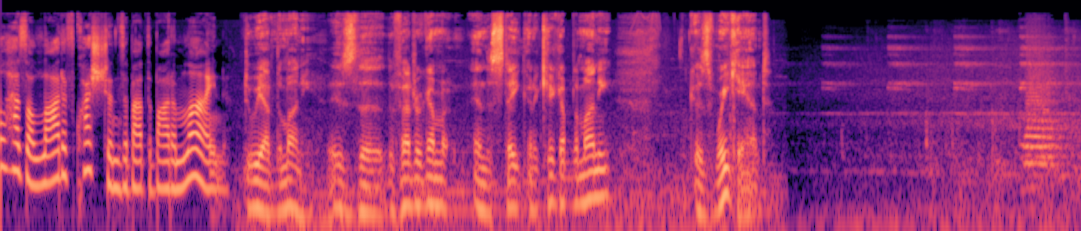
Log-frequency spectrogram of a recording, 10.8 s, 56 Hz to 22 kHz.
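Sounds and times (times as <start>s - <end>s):
speech: 0.0s - 7.8s
passenger train arriving at station: 2.3s - 10.7s.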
